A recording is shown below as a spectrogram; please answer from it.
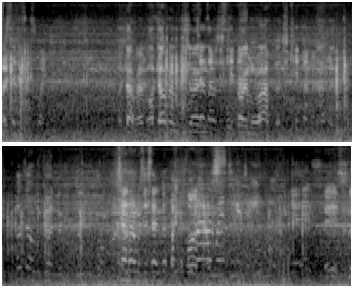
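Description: Steady low rumble of a car's engine and tyres, heard inside the cabin while driving, with voices talking over it.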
